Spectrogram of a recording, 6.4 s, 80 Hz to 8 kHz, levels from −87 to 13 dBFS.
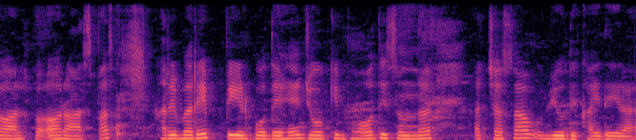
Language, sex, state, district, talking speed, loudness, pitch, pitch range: Hindi, female, Delhi, New Delhi, 190 wpm, -17 LUFS, 185 Hz, 180-195 Hz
